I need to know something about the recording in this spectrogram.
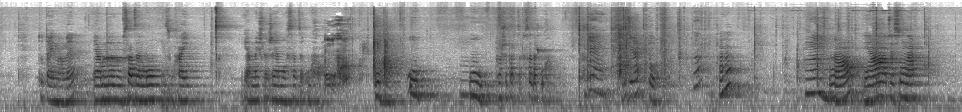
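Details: Polish-speaking young boy with childhood apraxia of speech, plus autism spectrum disorder and intellectual disability, recorded during a speech therapy play session; childhood apraxia of speech.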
